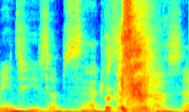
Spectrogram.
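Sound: sneeze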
